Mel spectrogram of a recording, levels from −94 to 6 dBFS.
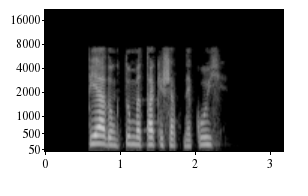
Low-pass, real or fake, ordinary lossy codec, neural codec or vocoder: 7.2 kHz; real; MP3, 64 kbps; none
